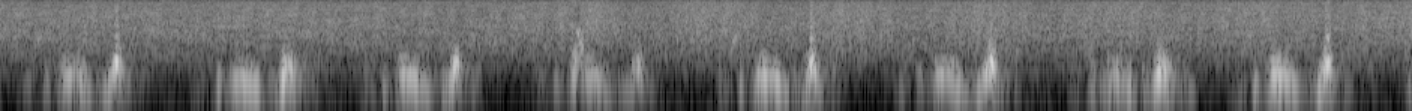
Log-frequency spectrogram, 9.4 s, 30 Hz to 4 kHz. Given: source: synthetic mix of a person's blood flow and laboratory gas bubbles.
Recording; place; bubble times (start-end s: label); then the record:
Doppler ultrasound of blood flow; precordium
3.79-3.90 s: bubbles
From the record:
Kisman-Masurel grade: 122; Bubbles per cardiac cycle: 1 to 2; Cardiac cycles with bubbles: 10 to 50%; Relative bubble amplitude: moderate (0.250 to 0.450); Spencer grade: 2 (many but less than half of the cardiac periods contain bubble signals, singularly or in groups); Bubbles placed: only in the low amplitude regions of the cardiac cycle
